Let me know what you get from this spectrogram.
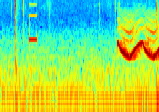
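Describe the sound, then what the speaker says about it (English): A police car siren in a video game switches on partway through, rising and falling in a loud, close wail after a few brief beeps and chirps, with a low engine hum underneath and no talking. "I want just press C for siren."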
